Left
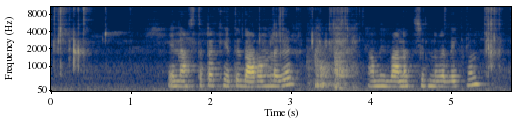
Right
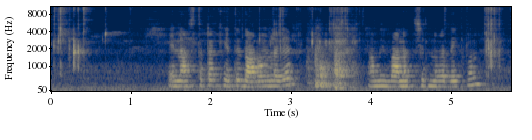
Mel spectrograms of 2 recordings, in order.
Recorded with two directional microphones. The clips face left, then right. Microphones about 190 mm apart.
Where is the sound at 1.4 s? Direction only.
50° left (ahead or behind).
